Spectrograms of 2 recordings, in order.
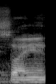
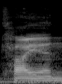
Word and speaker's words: Cyan: mblock is Magic evasion Gary says cyan is really pronounced Cayenne though I don't think I'll ever say that xenover veras says Cy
